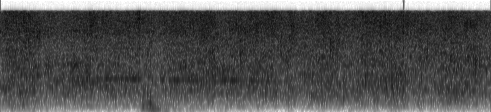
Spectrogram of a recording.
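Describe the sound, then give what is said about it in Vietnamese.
A church audience applauds to greet a mother and her child, a dense, steady wash of many hands clapping at once, loud and even throughout with no voices rising above it. “Cho một tràng vỗ tay chào hai mẹ con.”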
